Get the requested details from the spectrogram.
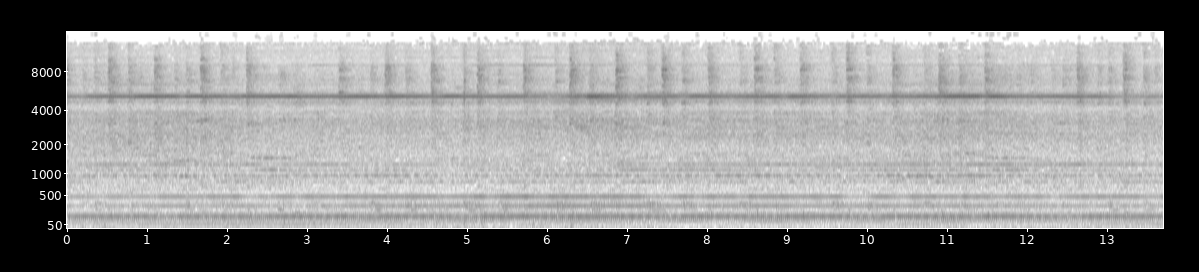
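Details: Used, tested KD Scientific KDS230 Legacy Multi 115V syringe infusion pump with foot pedal, holding up to ten syringes: a steady electrical hum with faint, fast regular ticking from the motor running normally.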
